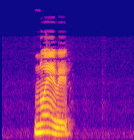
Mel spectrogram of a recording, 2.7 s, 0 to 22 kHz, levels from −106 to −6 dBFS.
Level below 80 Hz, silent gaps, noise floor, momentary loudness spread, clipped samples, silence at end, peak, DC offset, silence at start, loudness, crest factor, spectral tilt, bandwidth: -64 dBFS; none; -70 dBFS; 15 LU; under 0.1%; 1.3 s; -2 dBFS; under 0.1%; 0.7 s; -12 LUFS; 16 dB; -6 dB/octave; 7.8 kHz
